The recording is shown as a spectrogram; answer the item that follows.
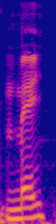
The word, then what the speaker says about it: Me2y: May. May, ouais. May, ok. M-E-2-Y.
